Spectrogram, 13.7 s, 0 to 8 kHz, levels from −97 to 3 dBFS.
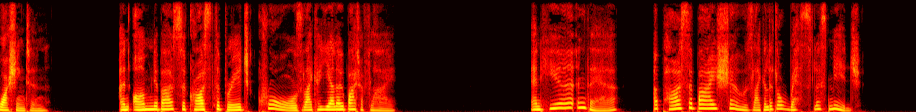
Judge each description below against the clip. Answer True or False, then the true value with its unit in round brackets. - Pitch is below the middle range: False (210 Hz)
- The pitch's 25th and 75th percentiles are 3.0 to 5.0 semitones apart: False (5.4 semitones)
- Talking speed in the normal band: False (115 wpm)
